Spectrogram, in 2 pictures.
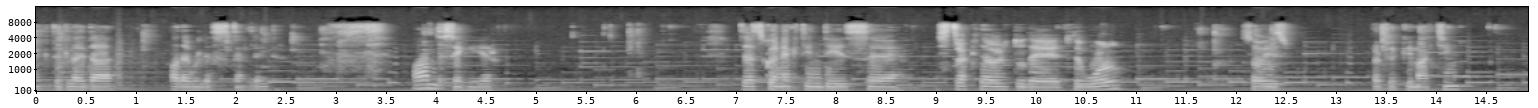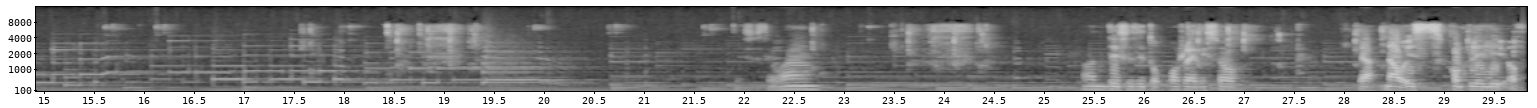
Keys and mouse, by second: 4.7-6.8 right drag, 6.0 g, 7.5-11.2 right drag, 8.3 g, 10.7 g, 14.6-17.4 right drag, 17.6 g, 22.7 g, 26.3 middle click, 27.5 z.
